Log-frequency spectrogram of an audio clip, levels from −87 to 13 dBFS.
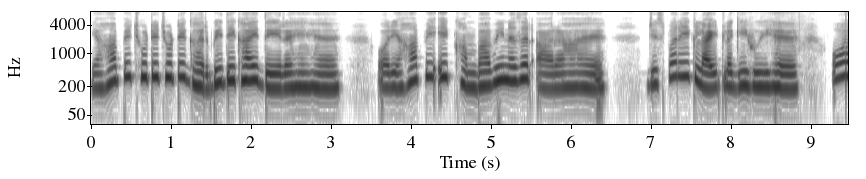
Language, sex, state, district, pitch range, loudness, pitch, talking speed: Hindi, female, Goa, North and South Goa, 195-285 Hz, -17 LUFS, 210 Hz, 160 wpm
